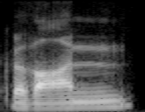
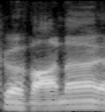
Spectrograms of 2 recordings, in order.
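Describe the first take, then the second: First: The name ends on the 'n' consonant. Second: The name ends with a final 'a' vowel. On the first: The speaker calls it right. "it's like Ravan" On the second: The speaker calls it wrong. "it's not like Ravana"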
